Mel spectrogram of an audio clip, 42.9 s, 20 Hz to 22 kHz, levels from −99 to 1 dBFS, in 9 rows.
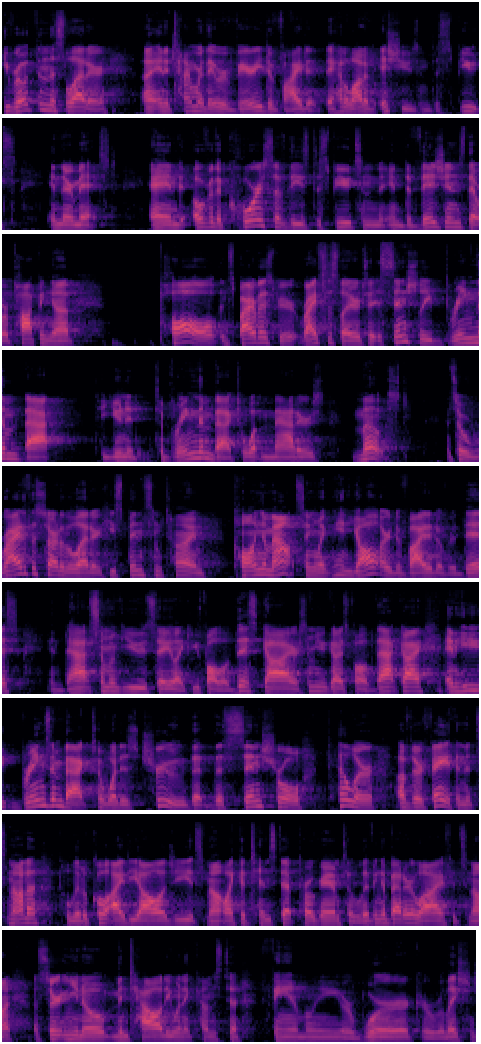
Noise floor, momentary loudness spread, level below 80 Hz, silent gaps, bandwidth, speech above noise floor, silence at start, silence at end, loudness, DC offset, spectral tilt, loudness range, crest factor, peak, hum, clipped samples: -84 dBFS; 12 LU; under -90 dBFS; none; 16 kHz; 37 dB; 0 s; 0 s; -47 LUFS; under 0.1%; -3.5 dB/octave; 4 LU; 20 dB; -28 dBFS; none; under 0.1%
